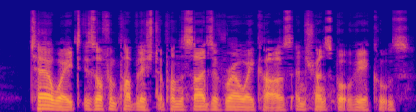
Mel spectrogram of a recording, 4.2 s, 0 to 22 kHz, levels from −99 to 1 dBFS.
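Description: Throughout, the speech was likely coded with HE-AAC compression at a rate that fits about 20 kbps. Its copied-up treble sounds plainly gritty and metallic, with lispy s sounds. At 1.66 s, just before "the sides of railway", a pre-echo occurs. Codec noise spread across the block leaks about 17 ms ahead of the attack, heard as a brief hiss that smears its onset.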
